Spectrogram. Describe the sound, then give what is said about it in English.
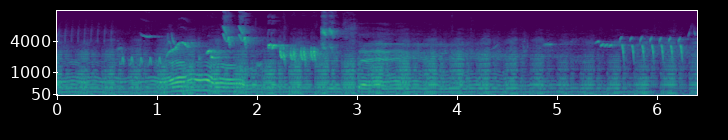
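A nightingale sings loudly nearby in a rapid, varied stream of whistles, chirps and buzzy trills that shift in pitch from phrase to phrase, over sustained musical tones. “One flipping loud nightingale, isn't it?”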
